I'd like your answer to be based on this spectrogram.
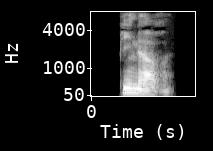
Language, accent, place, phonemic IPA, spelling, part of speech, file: French, France, Lyon, /pi.naʁ/, pinard, noun, LL-Q150 (fra)-pinard.wav
- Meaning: 1. plonk (cheap wine) 2. synonym of vin (any wine)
